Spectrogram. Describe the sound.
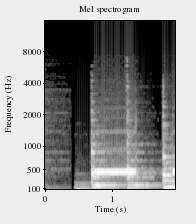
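A telephone rings for a prepaid calling-card call to El Salvador. It plays a short run of steady electronic tones that step from one pitched note to the next, each ring clear and alone.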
